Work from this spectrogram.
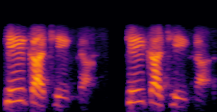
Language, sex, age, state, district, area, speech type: Sindhi, female, 60+, Delhi, South Delhi, urban, conversation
